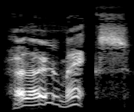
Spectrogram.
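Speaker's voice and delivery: high, loud call across the moat; shouted hail. Acted. Guard hailing his comrade across the moat, high loud shout. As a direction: yell out to a friend in the dark. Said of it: "I heard shouted".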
